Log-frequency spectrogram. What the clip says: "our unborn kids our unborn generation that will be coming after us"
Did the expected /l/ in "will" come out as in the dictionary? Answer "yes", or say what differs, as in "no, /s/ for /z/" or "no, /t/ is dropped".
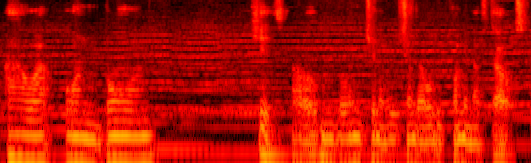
yes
